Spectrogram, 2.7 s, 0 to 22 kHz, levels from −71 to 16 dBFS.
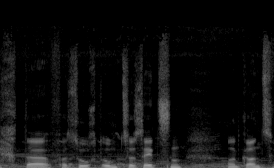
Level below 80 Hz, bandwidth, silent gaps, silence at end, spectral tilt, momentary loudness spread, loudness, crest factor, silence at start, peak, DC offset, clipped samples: -46 dBFS; 19 kHz; none; 0 s; -5 dB/octave; 7 LU; -26 LUFS; 16 dB; 0 s; -10 dBFS; under 0.1%; under 0.1%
